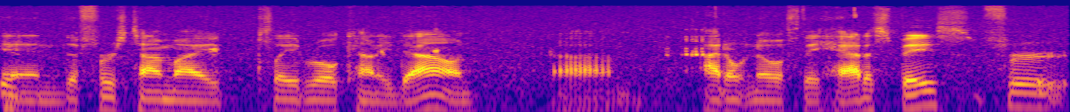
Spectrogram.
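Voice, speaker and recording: Man with an American accent, very deep, low pitch, moderate pace, noticeable background noise. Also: ordinary pitch variation. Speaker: podcast host. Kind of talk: interview, casual chat. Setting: remote recording with static.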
